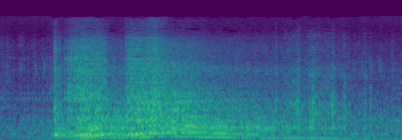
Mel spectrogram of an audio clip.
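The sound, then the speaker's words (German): A tow truck's engine approaches: a broad motor roar that starts abruptly, holds loud and steady, then eases off slightly. “während sie noch so dastanden, kam wieder ein Motorengeräusch näher. Es war der Abschleppdienst.”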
